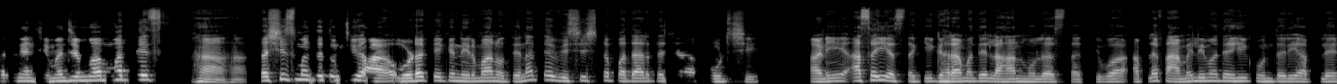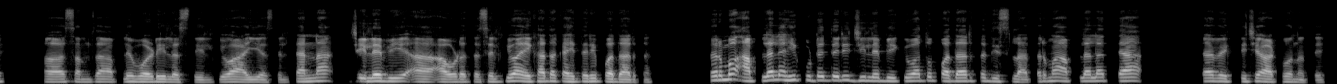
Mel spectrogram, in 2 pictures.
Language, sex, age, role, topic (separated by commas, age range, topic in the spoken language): Marathi, male, 30-34, host, स्ट्रीट फूडने तुमची ओळख कशी घडवलीय?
